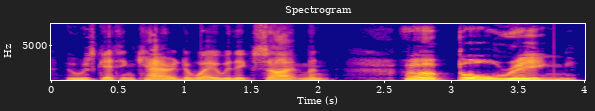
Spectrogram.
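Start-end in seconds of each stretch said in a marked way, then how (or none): 2.6-4.0 slow, louder bored yawn; bored boy yawning it out slowly. A narrator's reading. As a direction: drag it out like a yawn. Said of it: "yawned Arthur".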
